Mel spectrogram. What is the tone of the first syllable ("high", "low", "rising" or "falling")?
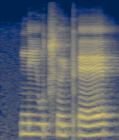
low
